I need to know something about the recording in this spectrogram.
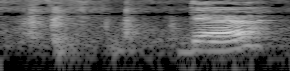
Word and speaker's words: der: Der. Now in America, people like to put a hard R on the end of things like dare, but that isn't dare.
